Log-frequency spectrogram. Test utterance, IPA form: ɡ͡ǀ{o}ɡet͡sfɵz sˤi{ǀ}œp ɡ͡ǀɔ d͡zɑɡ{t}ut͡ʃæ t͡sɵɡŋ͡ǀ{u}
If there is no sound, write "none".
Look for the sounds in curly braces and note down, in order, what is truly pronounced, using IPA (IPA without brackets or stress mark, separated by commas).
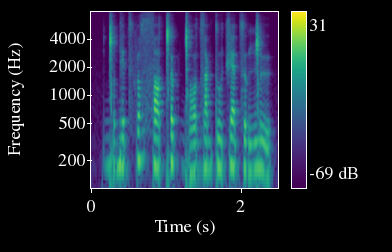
ɵ, ǀ, t, ʉ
